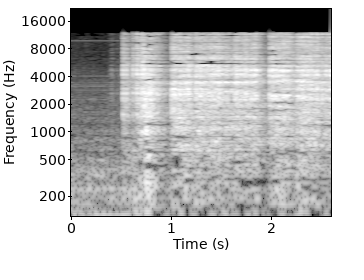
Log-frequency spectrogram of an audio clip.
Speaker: And now you'll hear a sizzling noise, and that sizzling noise tells you that you're getting a good, consistent amount of pressure.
